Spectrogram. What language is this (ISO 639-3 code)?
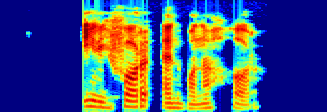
epo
